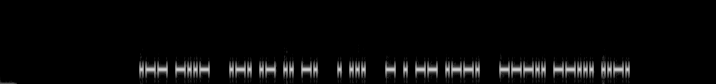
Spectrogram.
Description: Morse code, heard as a keyed tone, about 40 wpm, 700 Hz. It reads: WX RAIN ES TEMP 87F
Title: Practice QSO - Exchange 2 - Info - 40wpm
